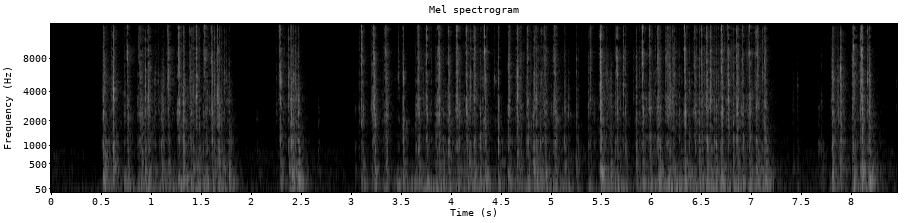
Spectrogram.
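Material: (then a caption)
Plastic. Fingertips with short dark-painted nails rapidly tap a light blue plastic mechanical keyboard with typewriter-style round chrome-rimmed keycaps on clear-housed blue switches. Dense, bright, crisp clicks come in several bursts of fast typing, separated by short silent pauses. Each click is sharp and dies away almost at once.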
